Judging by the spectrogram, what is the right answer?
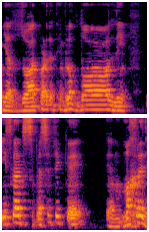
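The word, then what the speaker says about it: الضَّالِّين: والے دانت ان کے ساتھ لگائیں گے، اصل تلفظ اس کا نکلے گا بلضالین، ٹھیک ہے جی۔ تو اس لیے عام طور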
